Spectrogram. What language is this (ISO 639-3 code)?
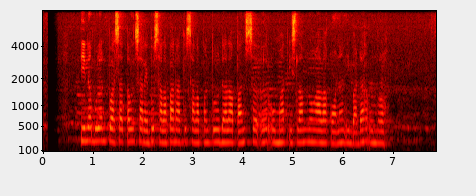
sun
